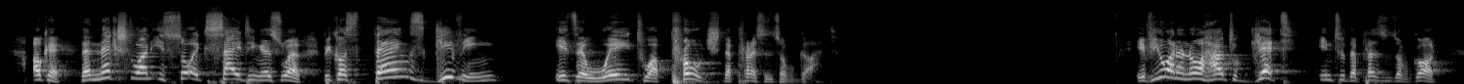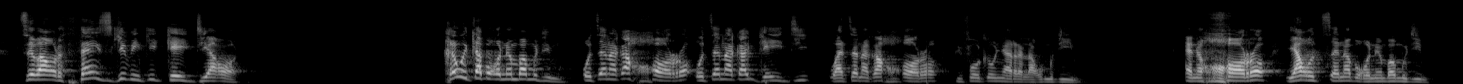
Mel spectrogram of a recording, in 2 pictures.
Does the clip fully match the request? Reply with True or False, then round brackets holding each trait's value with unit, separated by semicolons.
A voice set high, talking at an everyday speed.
False (210 Hz; 100 wpm)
